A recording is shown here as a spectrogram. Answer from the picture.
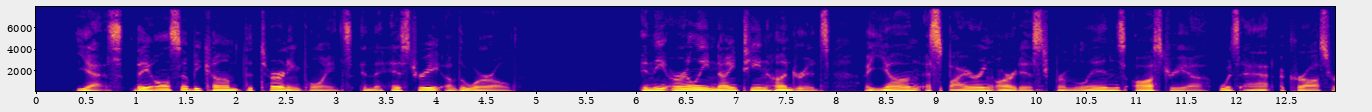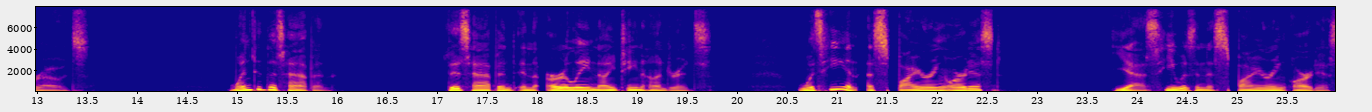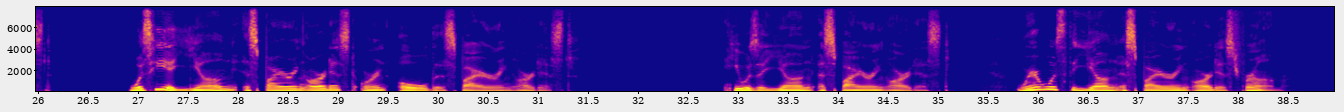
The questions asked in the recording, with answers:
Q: Where was the young aspiring artist from?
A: The young aspiring artist was from Linz, Austria.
